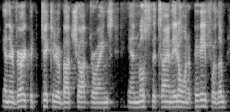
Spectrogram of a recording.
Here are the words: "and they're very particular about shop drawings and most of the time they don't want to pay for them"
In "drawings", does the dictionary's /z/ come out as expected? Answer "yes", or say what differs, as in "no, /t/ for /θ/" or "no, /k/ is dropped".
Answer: yes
